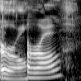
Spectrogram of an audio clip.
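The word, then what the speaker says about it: Errol: Earl. Okay, it's spelled different.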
